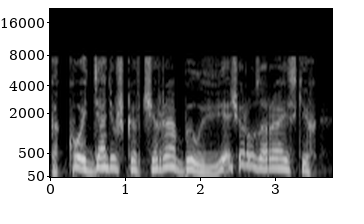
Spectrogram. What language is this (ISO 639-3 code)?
rus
